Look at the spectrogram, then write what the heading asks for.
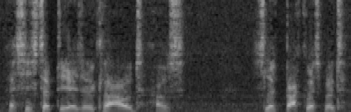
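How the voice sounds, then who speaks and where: Halting male story reader with background noise. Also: mid-range voice, dark tone, low-quality recording. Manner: halting reading, stumbles over words. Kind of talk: scripted fan fiction narration.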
